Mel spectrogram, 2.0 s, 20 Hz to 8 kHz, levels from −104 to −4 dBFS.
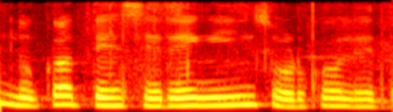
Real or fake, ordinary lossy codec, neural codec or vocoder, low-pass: real; none; none; 7.2 kHz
